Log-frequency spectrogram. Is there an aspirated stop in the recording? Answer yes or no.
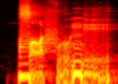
no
